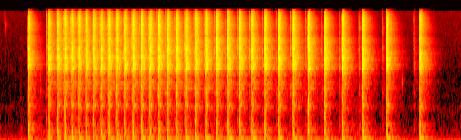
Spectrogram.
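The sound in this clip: Prize wheel with fourteen spaces being spun for a hot sauce game: a rapid train of sharp plastic clicks that gradually spaces out and slows before stopping, heard alone.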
